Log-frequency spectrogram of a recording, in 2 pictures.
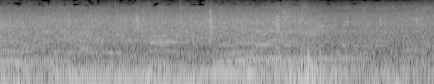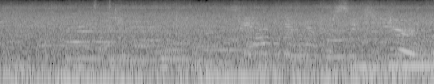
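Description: Theme-park background music with scattered talk from passers-by over a steady low rumble.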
